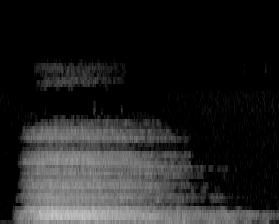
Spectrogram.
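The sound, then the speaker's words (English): Audible breathing: one long, breathy outbreath through the mouth, like a sigh. It starts strong and fades away gradually over about two seconds. “Do that one more time. Breathe in and out with sound.”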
